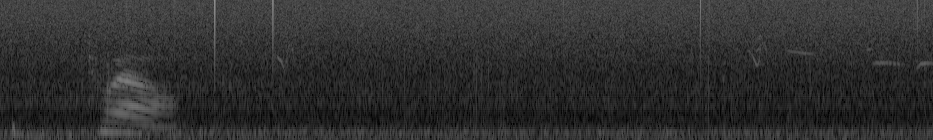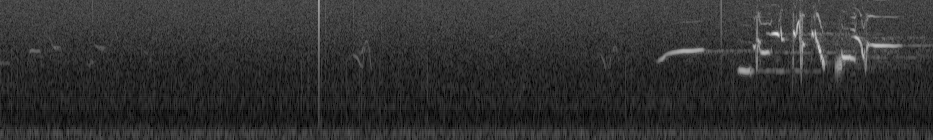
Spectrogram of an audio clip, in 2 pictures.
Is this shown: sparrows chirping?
yes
